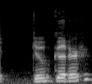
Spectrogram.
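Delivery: muttering. Retelling a scene, quoting Roshi muttering at Turtle: muttering under breath, imitating Roshi. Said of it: "And under his breath".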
